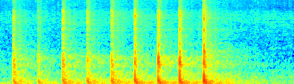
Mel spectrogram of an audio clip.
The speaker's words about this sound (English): He could barge in if he wanted to. Right? But he knocks.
